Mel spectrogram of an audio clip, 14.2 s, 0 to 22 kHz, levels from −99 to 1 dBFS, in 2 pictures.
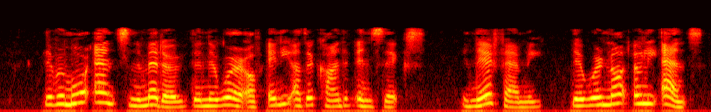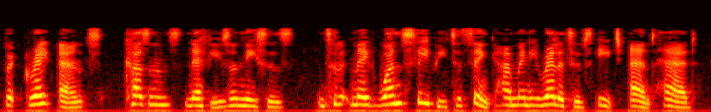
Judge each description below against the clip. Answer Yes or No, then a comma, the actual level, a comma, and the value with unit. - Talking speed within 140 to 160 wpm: No, average, 185 wpm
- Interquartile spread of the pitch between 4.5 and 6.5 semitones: Yes, average, 5.1 semitones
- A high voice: Yes, high, 245 Hz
